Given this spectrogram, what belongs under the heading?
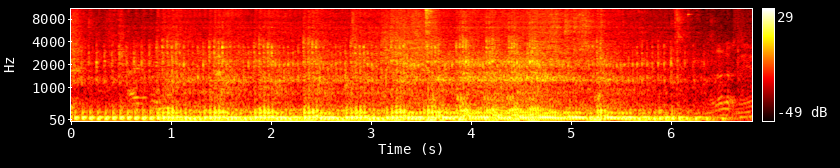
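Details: Motorcycle at 21k on the odometer, well maintained by its owner: hard metallic knocking about three times a second, loud throughout while running. Diagnosed as connecting rod knock.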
